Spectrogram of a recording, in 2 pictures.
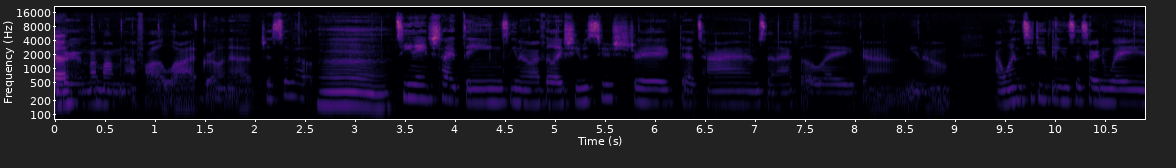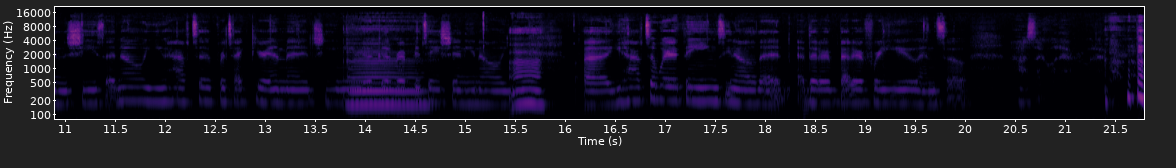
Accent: Memphis, Tennessee, United States; moved away as an adult; I'm from Cordova by ways of Westwood. So I started off in Westwood.

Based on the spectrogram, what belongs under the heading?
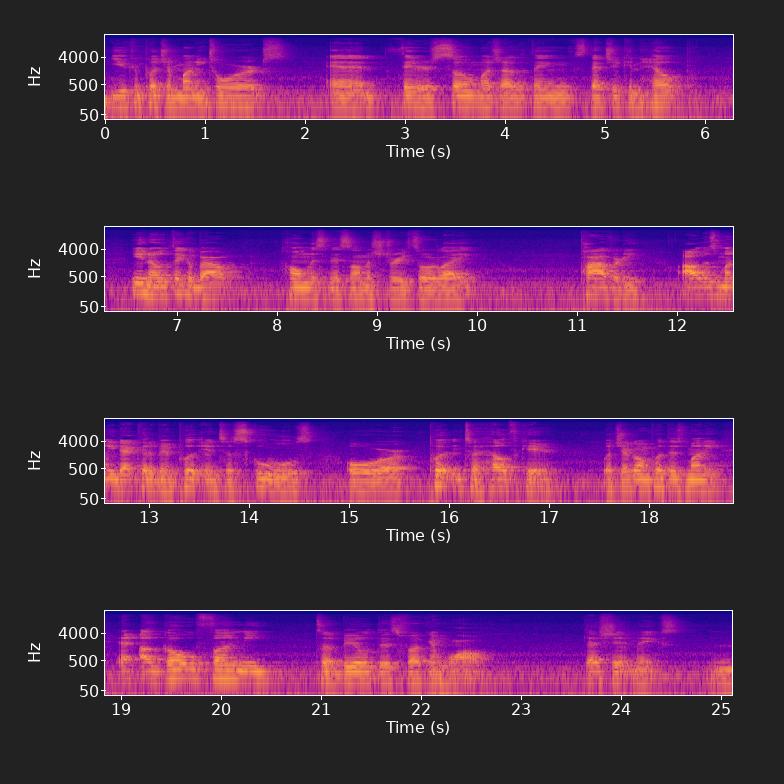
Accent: United States; I am American. I'm from America, whatever.

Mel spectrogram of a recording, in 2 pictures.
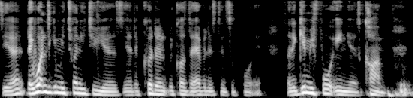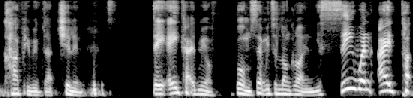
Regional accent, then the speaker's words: Manchester, North West England, United Kingdom; moved away; also born or lived in London; I grew up in Manchester

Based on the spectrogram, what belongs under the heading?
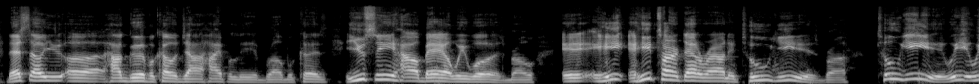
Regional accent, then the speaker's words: Nashville, Tennessee, United States; I mean, I'm from Nashville, so I ain't got no choice.

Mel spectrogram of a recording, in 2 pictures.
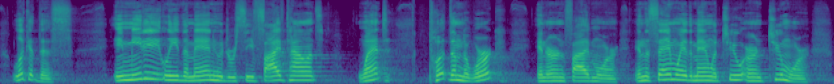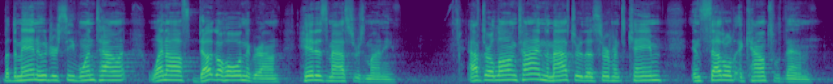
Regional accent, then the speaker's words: United States; moved away; where I grew up in Polk County, we don't have skyscrapers

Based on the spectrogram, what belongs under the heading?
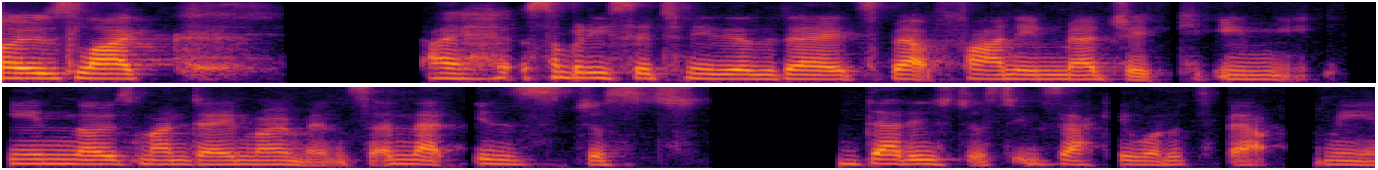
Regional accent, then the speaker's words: South Africa; also born or lived in United States / United Kingdom; now in Australia; I'm from South Africa. I live in Australia. I've lived in the States. I've lived in the UK.

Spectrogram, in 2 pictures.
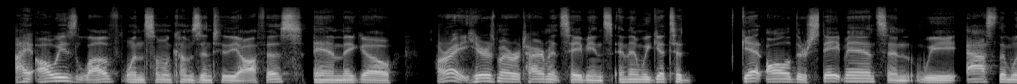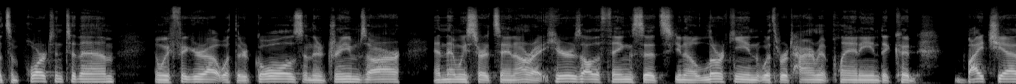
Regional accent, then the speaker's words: Calgary, Alberta, Canada; now in Utah, United States; I'm from Calgary, Canada

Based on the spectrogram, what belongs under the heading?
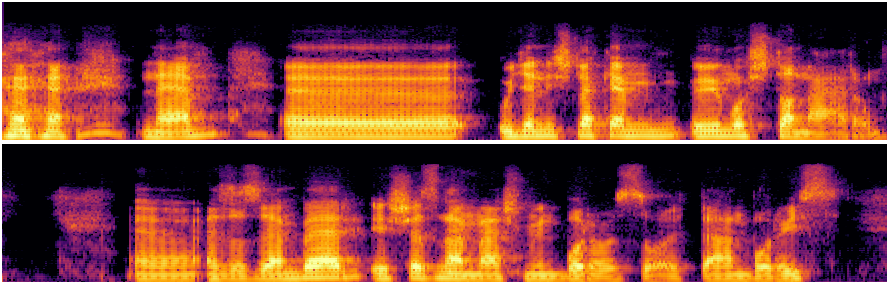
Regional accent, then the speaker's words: Kiskunfélegyháza, Bács-Kiskun, Hungary; én nem messze onnan Kiskunfél Egyházzal származom

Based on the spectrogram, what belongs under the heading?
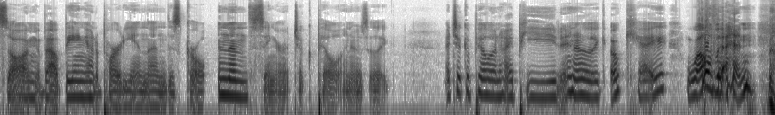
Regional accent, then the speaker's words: New Jersey, United States; I'm from New Jersey

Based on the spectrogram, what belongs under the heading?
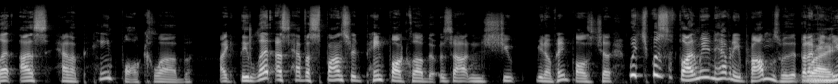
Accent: St. Louis, Missouri, United States; born there; I was born in St. Louis.

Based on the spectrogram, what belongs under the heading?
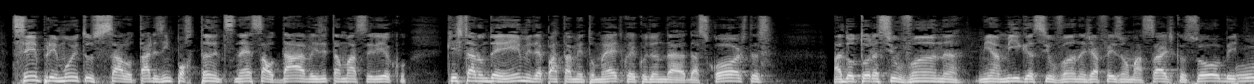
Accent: Brazil; no nosso caso, como brasileiro, a preocupação maior é a Copa do Mundo 2018 na Rússia, em junho, né?

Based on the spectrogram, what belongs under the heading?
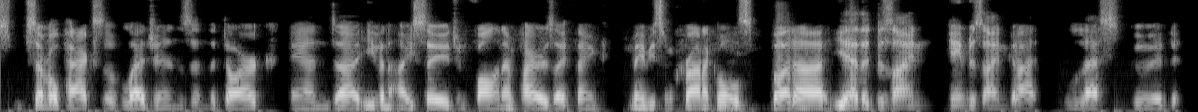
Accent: Plainfield, New Jersey, United States; now in Philadelphia, United States; I grew up in a town called Plainfield, New Jersey

